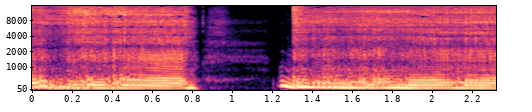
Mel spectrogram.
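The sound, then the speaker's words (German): A voice imitates the distorted, overdriven bass buzz heard as interference on a recording: two loud, raspy low drones, split by a brief pause of near silence. “Aber so klang, ja, es klang über, genau, es klang übersteuert und deswegen habe ich gedacht, das ist irgendwie eine komische Aufnahme.”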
